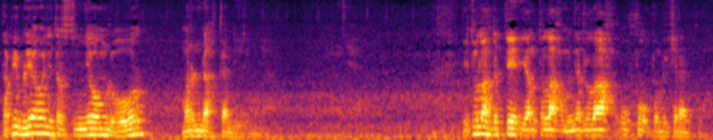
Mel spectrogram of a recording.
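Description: A man acting an earnest, restless journalist in a dramatic stage monologue, speaking in deliberate literary phrases with pauses. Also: mid-range voice, expressive, dark tone, slight background noise, natural voice. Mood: earnest, admiring. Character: earnest, restless male journalist reminiscing about his admired mentor. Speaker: stage actor. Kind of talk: theatrical monologue in Malay drama.

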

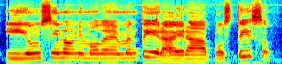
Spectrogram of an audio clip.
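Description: A young woman from the Dominican Republic, a guest giving short, soft-spoken answers in a radio studio interview on a studio mic. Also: high-pitched, normal speed, clear, resonant tone. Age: young adult. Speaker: guest TikTok creator. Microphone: studio mic with headphones.

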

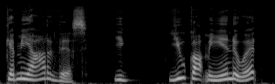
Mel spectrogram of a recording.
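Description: A woman's voice: sits low, expressive, normal speed, no room sound, studio quality. A woman acts out a shaken, unhappy man in a storybook reading. The delivery is earnest and desperate, that of a man who badly wants help. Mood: desperate, pleading. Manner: gasping, pleading.

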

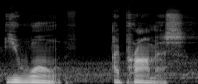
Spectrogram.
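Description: A man's voice: deep voice, takes it slowly, slight background noise. An actor playing a sarcastic, defiant man in an audio drama, with a casual delivery. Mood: flippant. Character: flippant, defiant, wounded man, sarcastic under pressure.

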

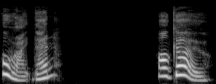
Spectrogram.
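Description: A woman's voice: high voice, sing-song, slow, no room sound, clean studio sound, voice pushed up, exaggerated voice. A woman voicing a nervous middle-aged man in a storybook reading, tense and clipped.

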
